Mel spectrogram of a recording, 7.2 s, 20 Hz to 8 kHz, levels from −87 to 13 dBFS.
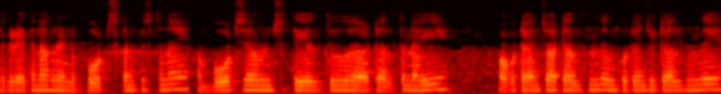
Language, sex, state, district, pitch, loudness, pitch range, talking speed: Telugu, female, Andhra Pradesh, Visakhapatnam, 155 Hz, -34 LUFS, 145-160 Hz, 165 wpm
